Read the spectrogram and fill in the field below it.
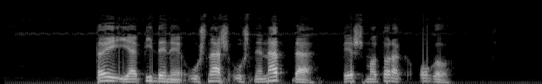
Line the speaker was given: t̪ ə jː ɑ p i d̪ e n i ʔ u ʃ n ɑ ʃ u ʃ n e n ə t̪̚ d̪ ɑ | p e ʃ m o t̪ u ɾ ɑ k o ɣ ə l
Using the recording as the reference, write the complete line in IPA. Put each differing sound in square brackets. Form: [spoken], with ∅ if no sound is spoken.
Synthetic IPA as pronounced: t̪ ə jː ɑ p i d̪ e n [e] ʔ u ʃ n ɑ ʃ u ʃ n e n [ɑ] t̪̚ d̪ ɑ | p e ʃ m o t̪ [o] ɾ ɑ k o ɣ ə l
